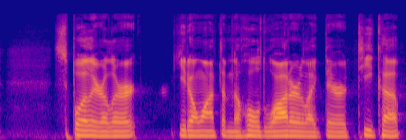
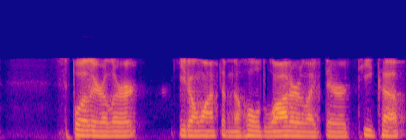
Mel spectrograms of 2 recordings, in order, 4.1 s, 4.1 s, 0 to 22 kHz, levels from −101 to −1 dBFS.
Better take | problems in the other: first | garbled, watery; badly; nothing above 4 kHz

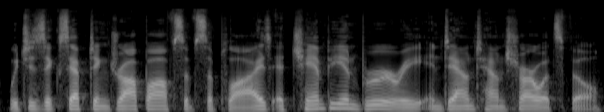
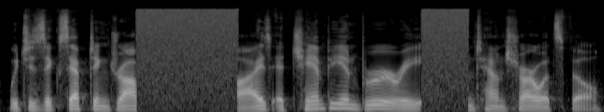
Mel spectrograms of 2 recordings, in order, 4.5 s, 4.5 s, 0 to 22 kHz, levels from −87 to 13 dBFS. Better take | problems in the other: first | audio cutting out; filled with static; at 1 s for 1 s and at 3 s

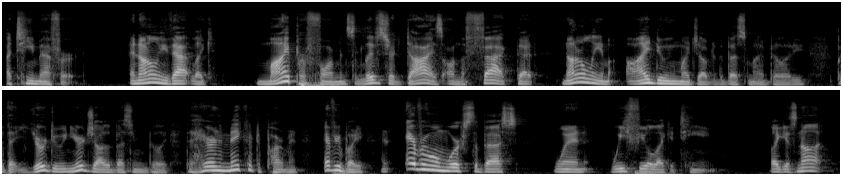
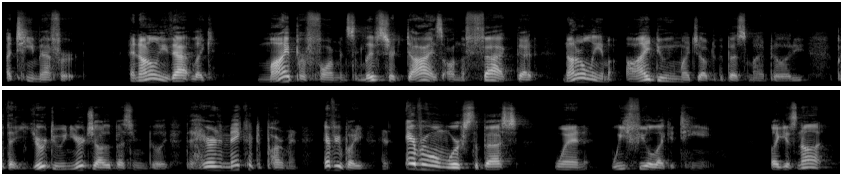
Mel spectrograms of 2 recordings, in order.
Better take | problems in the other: first | thin; very; fading below 300 Hz

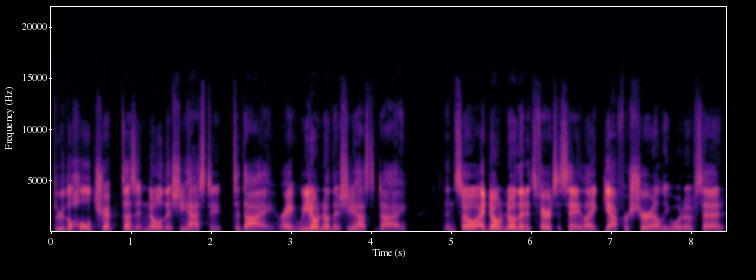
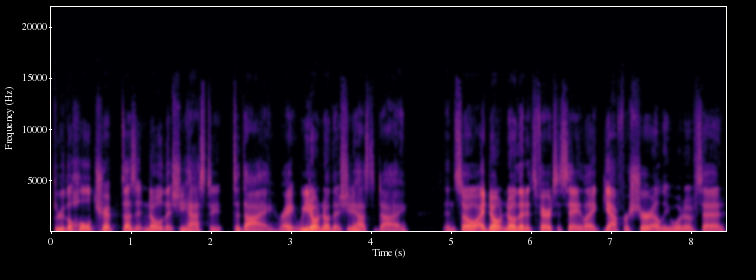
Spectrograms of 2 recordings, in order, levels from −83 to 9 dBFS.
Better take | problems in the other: second | thin; very; fading below 600 Hz

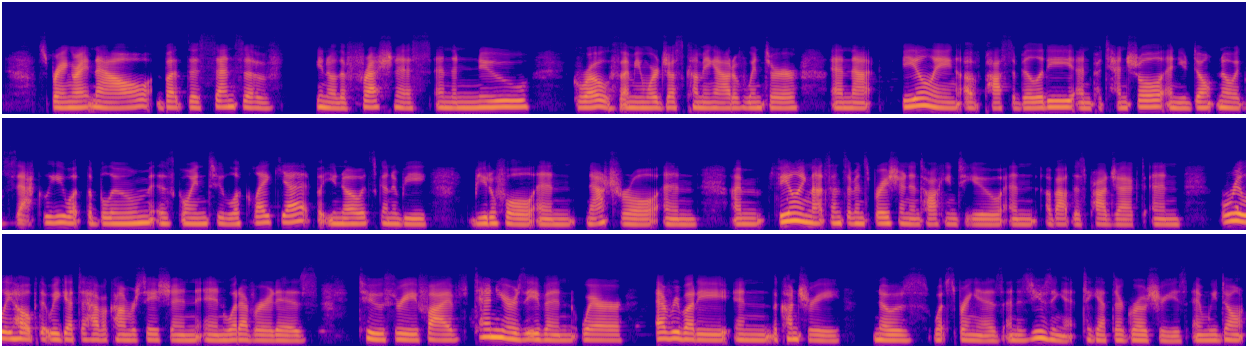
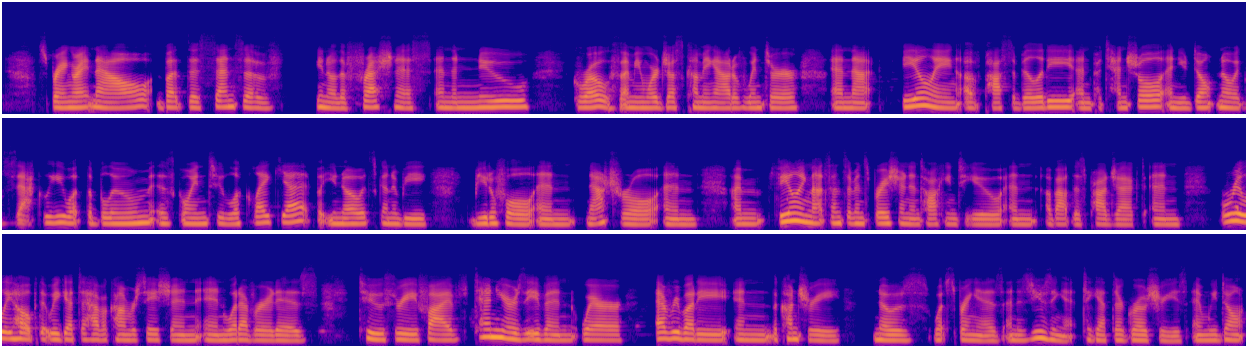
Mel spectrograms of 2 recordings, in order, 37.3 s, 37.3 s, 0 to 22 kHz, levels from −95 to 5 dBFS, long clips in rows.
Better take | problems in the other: neither | muffled; slightly; fading above 3.5 kHz; the same in both

